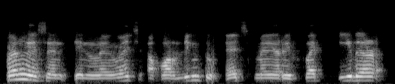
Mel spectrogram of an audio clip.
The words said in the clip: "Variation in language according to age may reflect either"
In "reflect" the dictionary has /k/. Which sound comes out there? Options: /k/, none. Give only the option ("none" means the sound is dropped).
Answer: /k/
